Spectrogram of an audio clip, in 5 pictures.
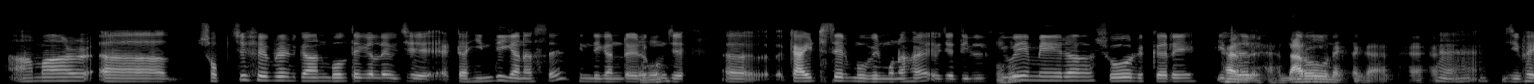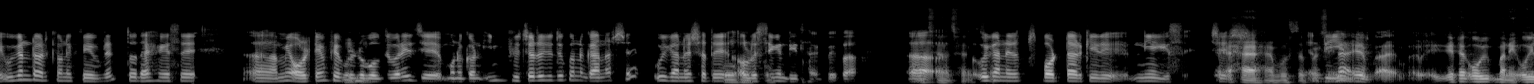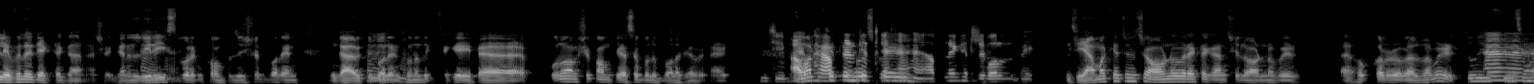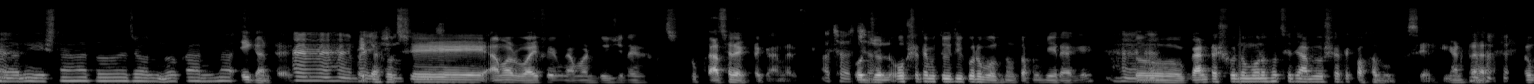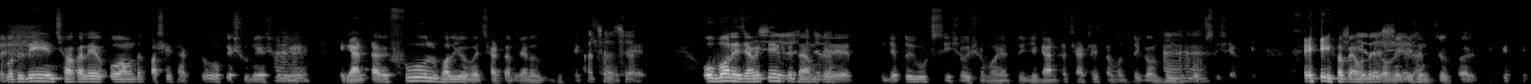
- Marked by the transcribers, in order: "ফেভারিট" said as "ফেভরাইট"; singing: "দিল কিউ এ ম্যারা শোর করে ইধার নেহি"; in Hindi: "দিল কিউ এ ম্যারা শোর করে ইধার নেহি"; "ফেভারিট" said as "ফেভরাইট"; "ফেভারিট" said as "ফেভরাইট"; singing: "তুই কি জানিস না তোর জন্য কান্না"; laugh; laughing while speaking: "এইভাবে"; in English: "কমিউনিকেশন"; chuckle
- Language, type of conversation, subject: Bengali, unstructured, আপনার জীবনে সঙ্গীতের কী প্রভাব পড়েছে?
